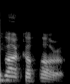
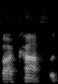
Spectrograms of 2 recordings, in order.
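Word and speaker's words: Bar Kappara: Tani Bar Kapara or Bar Kafra, depending on how you want to pronounce it.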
